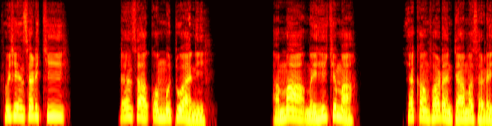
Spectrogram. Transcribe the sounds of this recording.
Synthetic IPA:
ɸɪ˦ʃ̬ɪ˨nsɐ˦ɽkʲiː˦ | ɗɐ˦nsaː˨kʷʼɔ˦mːʊ˦tʊ˦waː˨neː˦ | ʔa˨mːaː˦ma˨jhɪ˦kʲɪ˦maː˨ | jaː˦kɐ˨mɸɐ˦ɽɐ˨ntaː˦mɐ˦sa˨ɽa˦˨j

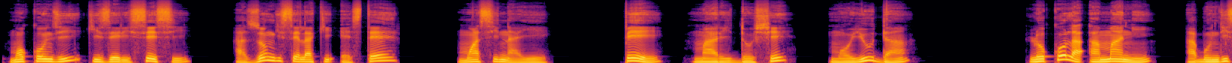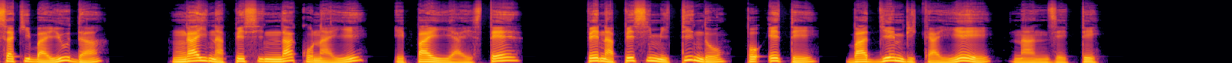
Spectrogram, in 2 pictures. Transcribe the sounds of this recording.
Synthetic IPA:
mo˨ko˨nzi˦ki˨ze˨ʁi˨se˦si˨ | a˨zo˦ŋɡi˦se˦la˦ki˦ʔɛ˨stɛ˦ʁ | mwa˦si˦na̰˨je˦ | pe˦ | ma˨ʁi˨do˨ʃe˦ | mo˨ju˦da˨ | lo˨ko˦la˨ʔa˨ma˦ni˨ | a˨bu˨ndi˦sa˦ki˦ba˨ju˦da˨ | ŋɡa˦i˦na˨pe˦si˦nda˦ko˨na˨je˦ | e˨pa˦i˨ja˨e˨stɛ˦ʁ | pe˦na˨pe˦si˦mi˨ti˦ndo˨po˦ʔe˦te˨ | ba˦dje˦mbi˨ka˨je˦ | na˨nze˨te˦

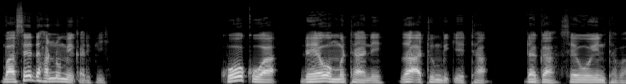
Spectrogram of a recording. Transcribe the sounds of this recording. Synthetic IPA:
baː˨sa˦jda˨ɦa˦nːuː˦ma˨kʼɐ˨ɽɸiː˦ | kʷoː˦kʷʊ˨wa˦ | da˨jɐ˦wɐ˨mːʊ˦taː˨neː˦zaː˦ʔa˨tʊ˦mbɪ˨kʲʼeː˨ta˦ | dɐ˨ɡa˨sa˦jwoː˦jɪ˦nta˨ba̰˦ʔ

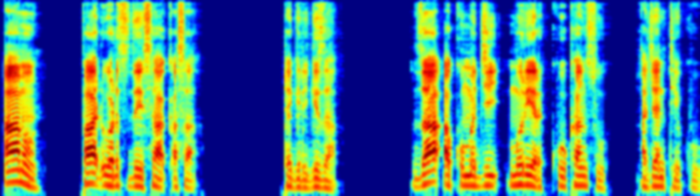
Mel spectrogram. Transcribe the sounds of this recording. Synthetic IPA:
ʔaː˦mɐ˨m | ɸaː˦ɗɪ˨wɐ˦rsu˨za˦˨jsa˦˨kʼɐ˦saː˦ | ta˨ɡʲɪ˨rɡʲɪ˦za̰ː˨ | zaː˦ʔa˨kʷʊ˦ma˦d͡ʒi˦mʊ˦ɽjɐ˨rkʷuː˦kɐ˦nsu˨ | ʔa˨d͡ʒɐ˦nteː˨kʷuː˦ʔ

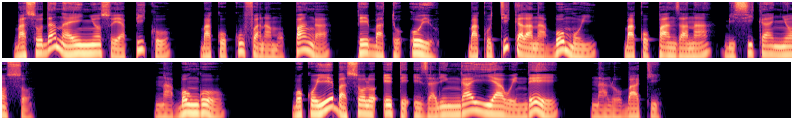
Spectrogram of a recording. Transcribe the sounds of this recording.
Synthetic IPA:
ba˨so˨da˦na˨je˦ɲɔ˦nsɔ˨ja˨pi˦kʰo˨ | ba˨ko˨ku˦fa˨na˨mo˨pa˦ŋɡa˨ | pe˦ba˨to˨o˦jo˨ | ba˨ko˨ti˦ka˨la˨na˨bo˦mo˨ji˨ | ba˨ko˨pa˨nza˨na˨bi˨si˦ka˦ɲɔ˦nsɔ̰˨ | na˨bo˦ŋɡo˦ | bo˨ko˨je˦ba˨sɔ˦lɔ˦ʔe˦te˨ʔe˨za˨li˦ŋɡa˦i˦ja˦we˨nde˦ | na˨lo˨ba˦ki˦

